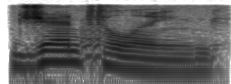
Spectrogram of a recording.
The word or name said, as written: gentling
